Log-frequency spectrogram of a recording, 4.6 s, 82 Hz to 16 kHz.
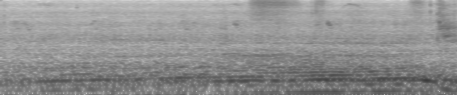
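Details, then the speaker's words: Daikin R410A AC outdoor unit: fan turns very slowly with a low steady hum, intermittent hum from the compressor which stalls and won't run, pipes dry with no cooling; failed run capacitor, replaced. "Perhatikan, teman-teman, kipasnya berputar sangat lambat dan ada suara dengung sesekali dari kompresor, teman-teman."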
